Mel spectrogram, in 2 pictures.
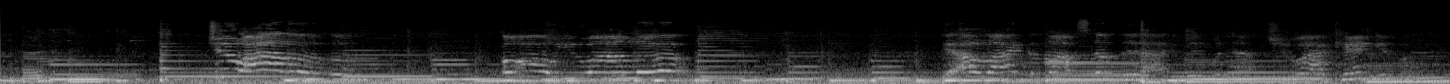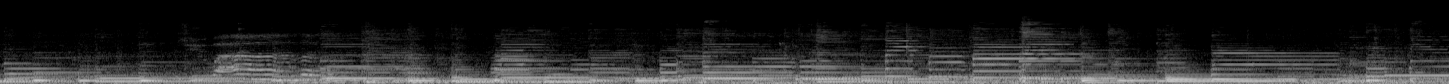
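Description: Live acoustic guitar playing an instrumental break in a country song, with a wordless vocal line sliding in pitch over it a few times.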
